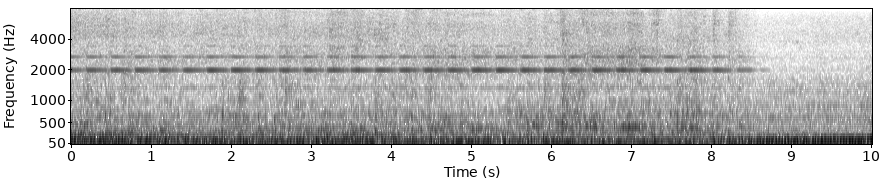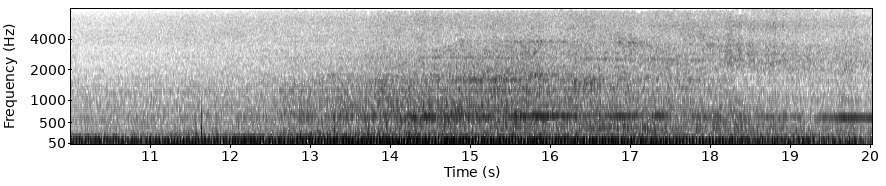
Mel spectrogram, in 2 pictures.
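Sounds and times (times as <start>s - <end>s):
steady high tone: 0.0s - 9.4s, 12.1s - 20.0s
diesel train rumble: 0.0s - 20.0s.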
